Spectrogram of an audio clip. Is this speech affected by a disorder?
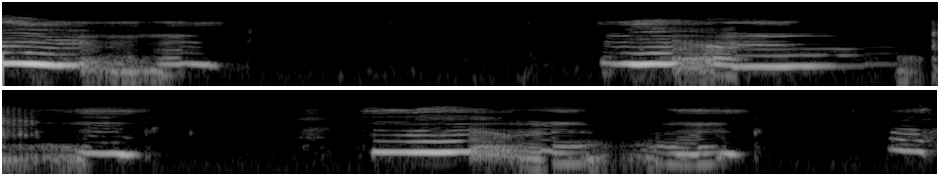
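Yes: cerebral palsy.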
